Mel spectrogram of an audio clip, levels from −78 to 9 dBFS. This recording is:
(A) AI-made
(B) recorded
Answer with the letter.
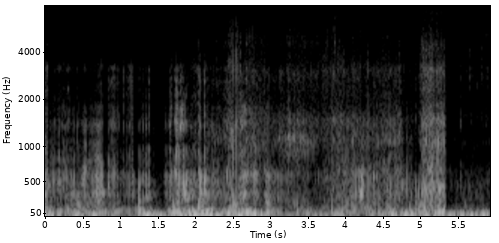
A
